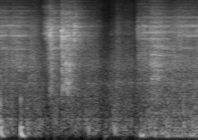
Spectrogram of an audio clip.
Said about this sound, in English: It's the longest train in history.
